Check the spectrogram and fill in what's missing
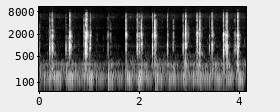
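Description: A fingertip taps on the cover of a small spiral notebook with a green cover, held at the chest. About fifteen soft, dry, papery taps sound in an uneven rhythm. Each one is bright with a mid-range knock and dies away almost instantly over a faint low hum.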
